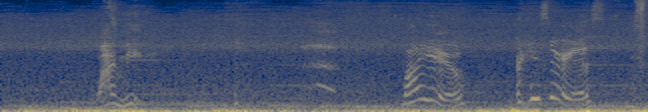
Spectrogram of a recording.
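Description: A young man speaks softly up close, outdoors.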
